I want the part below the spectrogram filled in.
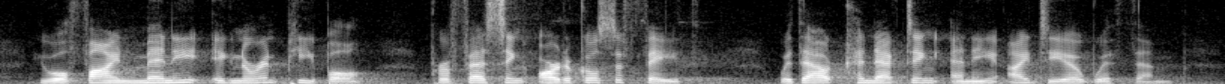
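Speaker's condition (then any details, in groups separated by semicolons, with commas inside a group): No condition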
